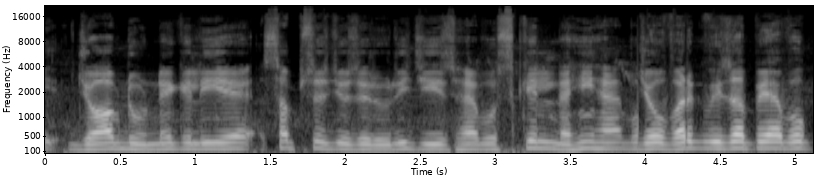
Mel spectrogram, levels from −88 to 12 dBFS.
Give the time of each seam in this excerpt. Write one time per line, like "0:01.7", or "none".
0:03.9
